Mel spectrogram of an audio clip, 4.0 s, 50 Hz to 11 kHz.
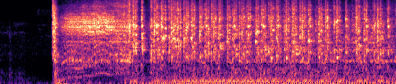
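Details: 1974 Ford F-750 dump truck that sat 4–5 years, with rebuilt carburetor and confirmed spark, air box off: starter cranks hard after a near-fire, then the engine catches and settles into a loud, steady run; long crank before first start.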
